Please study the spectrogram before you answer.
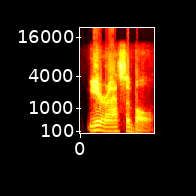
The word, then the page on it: irascible: American English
